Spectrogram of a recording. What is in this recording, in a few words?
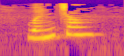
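"文章", Mandarin Chinese; chinese-flashcards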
